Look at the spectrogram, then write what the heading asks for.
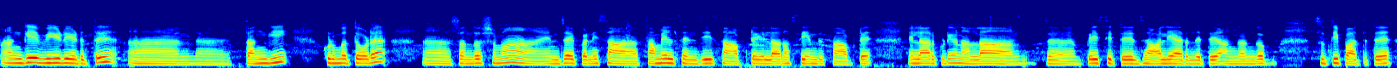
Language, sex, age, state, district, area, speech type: Tamil, female, 30-45, Tamil Nadu, Krishnagiri, rural, spontaneous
